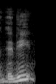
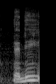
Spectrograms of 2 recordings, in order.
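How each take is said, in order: No difference in how they are said.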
